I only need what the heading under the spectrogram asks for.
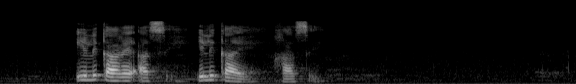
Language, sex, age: Northern Sotho, male, 23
